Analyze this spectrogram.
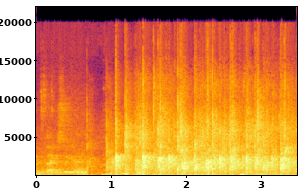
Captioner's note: applause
